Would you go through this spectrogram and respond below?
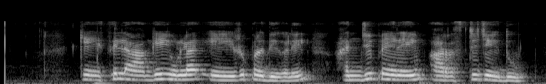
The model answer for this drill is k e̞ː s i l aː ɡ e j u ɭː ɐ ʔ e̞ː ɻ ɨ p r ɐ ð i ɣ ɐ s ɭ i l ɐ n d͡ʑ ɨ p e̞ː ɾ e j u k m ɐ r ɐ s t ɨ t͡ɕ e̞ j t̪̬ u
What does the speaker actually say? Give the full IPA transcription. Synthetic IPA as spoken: k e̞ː s i l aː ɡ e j u ɭː ɐ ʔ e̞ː ɻ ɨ p r ɐ ð i ɣ ɐ ɭ i l ɐ ɲ d͡ʑ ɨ p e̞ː ɾ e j u m ɐ r ɐ s t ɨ t͡ɕ e̞ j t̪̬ u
